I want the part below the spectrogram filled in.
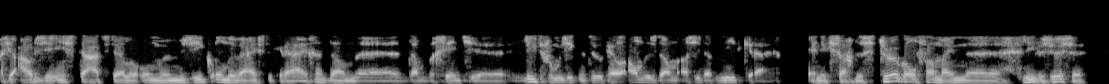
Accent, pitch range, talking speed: Dutch, 90-115 Hz, 210 wpm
